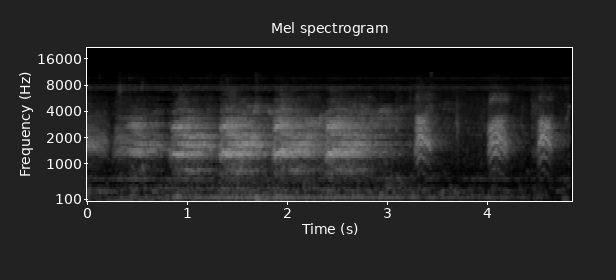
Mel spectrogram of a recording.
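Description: Crows caw loudly and harshly, first in a long run of overlapping calls, then in three shorter separate caws, over a low steady background hum.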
